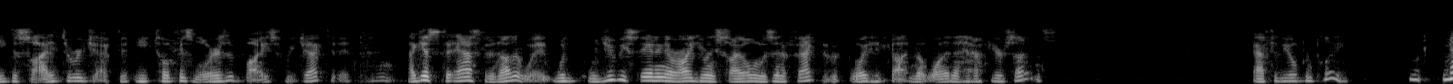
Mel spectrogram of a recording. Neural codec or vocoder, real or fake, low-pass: vocoder, 22.05 kHz, 80 mel bands, HiFi-GAN; fake; 5.4 kHz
